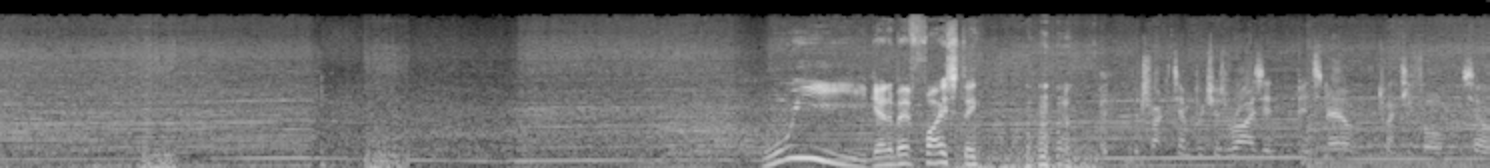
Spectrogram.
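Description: A racing car engine drones steadily and shifts gears.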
